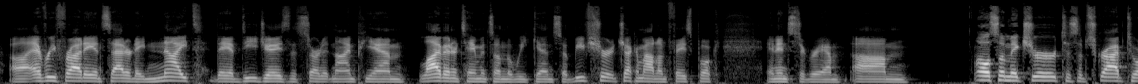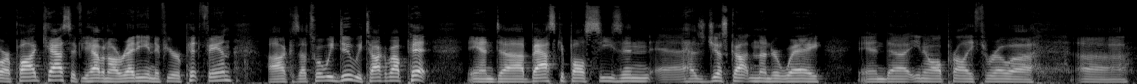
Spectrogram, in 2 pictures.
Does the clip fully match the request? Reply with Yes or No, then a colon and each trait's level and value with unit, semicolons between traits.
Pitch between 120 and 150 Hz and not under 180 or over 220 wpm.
Yes: medium, 140 Hz; fast, 205 wpm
